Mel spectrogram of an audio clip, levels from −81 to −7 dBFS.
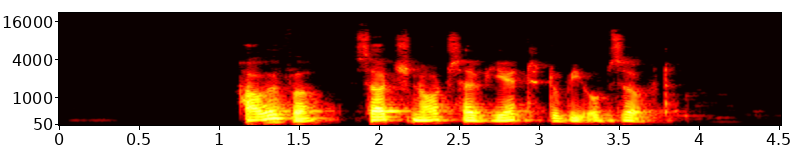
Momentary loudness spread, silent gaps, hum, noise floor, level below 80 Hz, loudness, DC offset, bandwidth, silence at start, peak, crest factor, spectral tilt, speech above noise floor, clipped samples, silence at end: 8 LU; none; none; -83 dBFS; -64 dBFS; -21 LUFS; under 0.1%; 11.5 kHz; 1.1 s; -2 dBFS; 20 dB; -7 dB/octave; 64 dB; under 0.1%; 0.7 s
